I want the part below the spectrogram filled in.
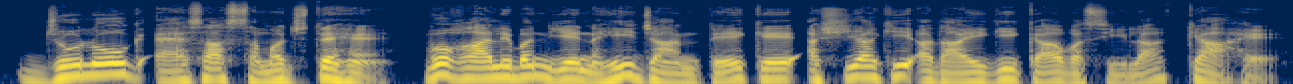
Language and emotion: Urdu, neutral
